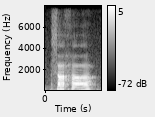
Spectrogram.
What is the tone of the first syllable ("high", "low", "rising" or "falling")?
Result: high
